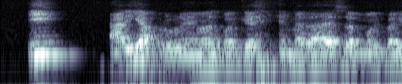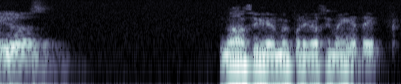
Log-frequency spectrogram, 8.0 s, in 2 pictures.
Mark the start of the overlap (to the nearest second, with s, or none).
none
